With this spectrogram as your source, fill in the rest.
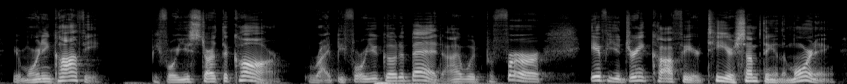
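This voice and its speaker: Gravelly, animated male real estate coach. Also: medium pitch. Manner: direct, coaching, rhetorical questions. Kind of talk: motivational talk to camera.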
